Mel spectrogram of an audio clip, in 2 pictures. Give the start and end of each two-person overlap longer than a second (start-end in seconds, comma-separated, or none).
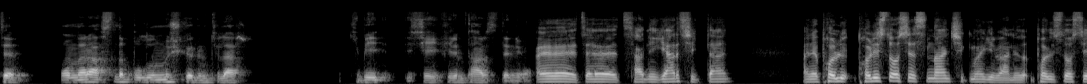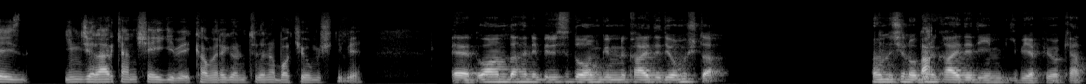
none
